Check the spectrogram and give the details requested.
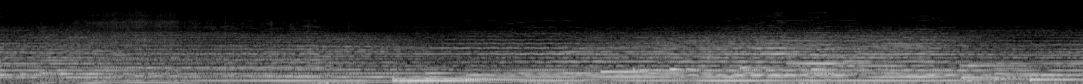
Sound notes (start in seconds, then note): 1.1 engine revving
